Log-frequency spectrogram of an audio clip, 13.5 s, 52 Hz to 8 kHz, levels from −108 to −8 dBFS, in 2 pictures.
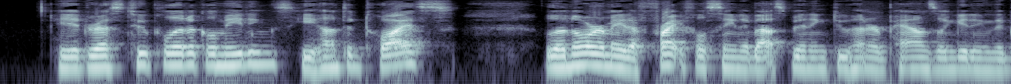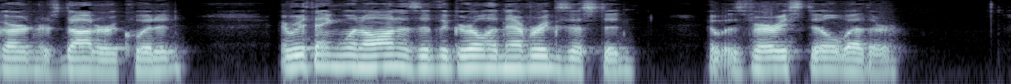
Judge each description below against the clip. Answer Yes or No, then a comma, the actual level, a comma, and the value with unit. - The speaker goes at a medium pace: Yes, average, 180 wpm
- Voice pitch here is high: No, low, 135 Hz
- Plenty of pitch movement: No, average, 3.2 semitones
